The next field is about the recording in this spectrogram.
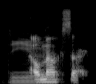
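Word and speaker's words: Malchezaar: I don't know how to pronounce that. Malchazar.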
